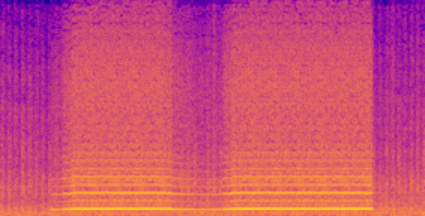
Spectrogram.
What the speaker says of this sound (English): But it is fun to blow the whistle every now and then.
